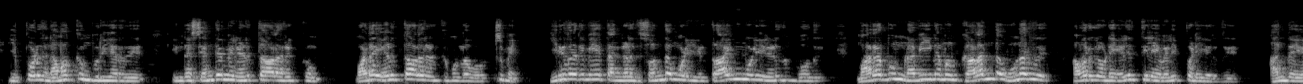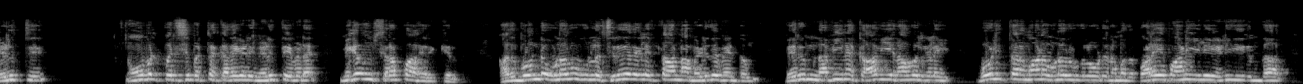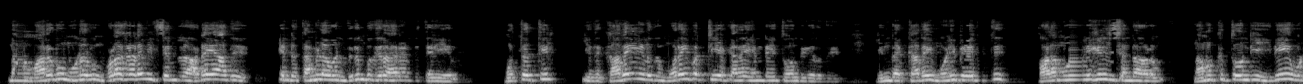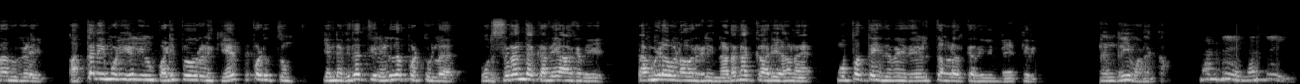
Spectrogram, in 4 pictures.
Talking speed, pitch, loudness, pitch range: 120 wpm, 195 Hz, -18 LUFS, 170-220 Hz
